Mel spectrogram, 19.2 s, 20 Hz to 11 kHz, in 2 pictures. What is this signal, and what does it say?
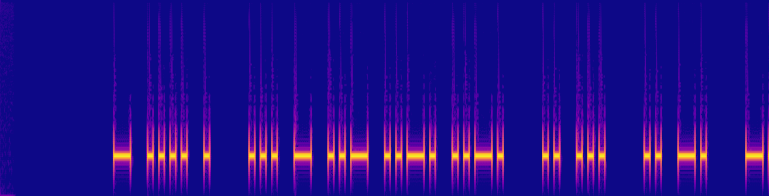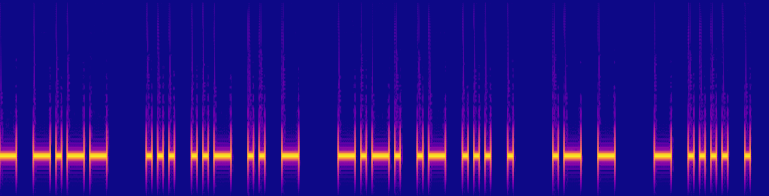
Morse code, heard as a keyed tone, about 17 wpm, 700 Hz. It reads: THE STUFF IS IN MY SUIT CASE AT THE
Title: Sentences from Top 1600 Words 17wpm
